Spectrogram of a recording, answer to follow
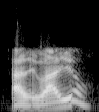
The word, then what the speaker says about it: Adebayo: Adebayo? No, that's his last name. That's how you pronounce his last name.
